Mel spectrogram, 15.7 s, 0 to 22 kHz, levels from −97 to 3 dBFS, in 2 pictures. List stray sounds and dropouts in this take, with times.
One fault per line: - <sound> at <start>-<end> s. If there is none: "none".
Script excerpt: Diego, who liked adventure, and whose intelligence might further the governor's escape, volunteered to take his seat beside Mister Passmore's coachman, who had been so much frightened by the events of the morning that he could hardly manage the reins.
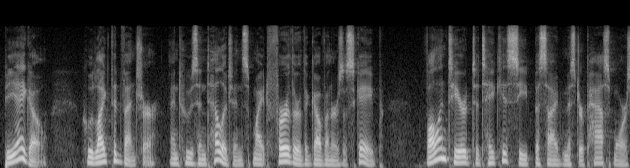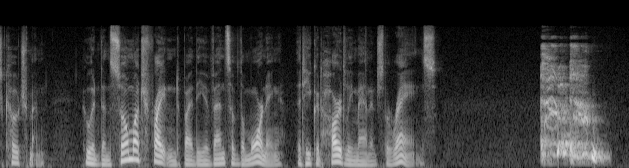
- cough at 14.6-15.5 s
